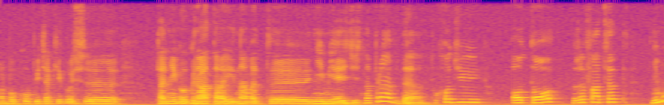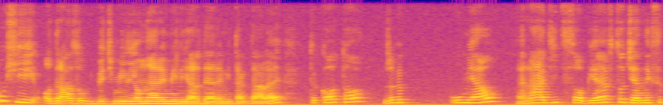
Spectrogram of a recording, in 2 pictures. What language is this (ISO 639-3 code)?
pol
